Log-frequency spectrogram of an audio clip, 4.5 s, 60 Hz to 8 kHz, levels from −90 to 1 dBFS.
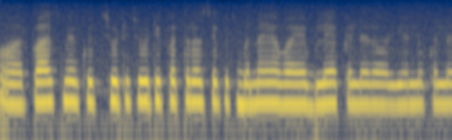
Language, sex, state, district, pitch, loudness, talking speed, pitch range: Hindi, female, Rajasthan, Barmer, 220 Hz, -15 LUFS, 225 wpm, 215-230 Hz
